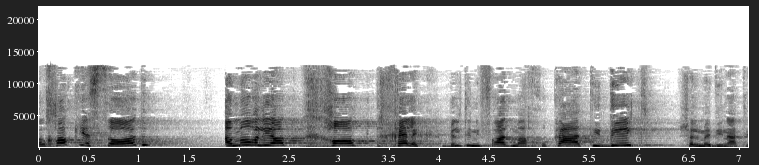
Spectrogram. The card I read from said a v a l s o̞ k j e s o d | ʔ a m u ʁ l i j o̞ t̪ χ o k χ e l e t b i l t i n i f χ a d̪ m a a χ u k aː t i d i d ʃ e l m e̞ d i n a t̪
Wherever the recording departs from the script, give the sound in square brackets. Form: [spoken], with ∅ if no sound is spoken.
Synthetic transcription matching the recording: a v a l [χ] o̞ k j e s o d | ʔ a m u ʁ l i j o̞ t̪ χ o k χ e l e [k] b i l t i n i f [ʁ] a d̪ m [e] a χ u k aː t i d i [t] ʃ e l m e̞ d i n a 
